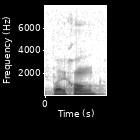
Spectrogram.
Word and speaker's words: Balkon: Balkon, Balkon, ne? Balkon. Ja. Es gibt auch Leute, die einfach so die Silbenbetonung tauschen, die dann Balkon sagen.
